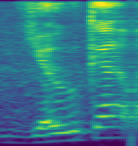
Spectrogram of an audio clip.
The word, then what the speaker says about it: Jóga: But the best song, in my opinion, is Jóga, or Jóga. It's spelled J-O-G-A, but the O has an accent.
